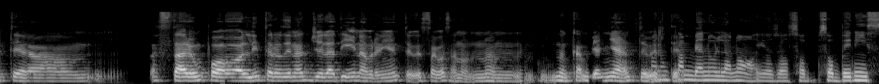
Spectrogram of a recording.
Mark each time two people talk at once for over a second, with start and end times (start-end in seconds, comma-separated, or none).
none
